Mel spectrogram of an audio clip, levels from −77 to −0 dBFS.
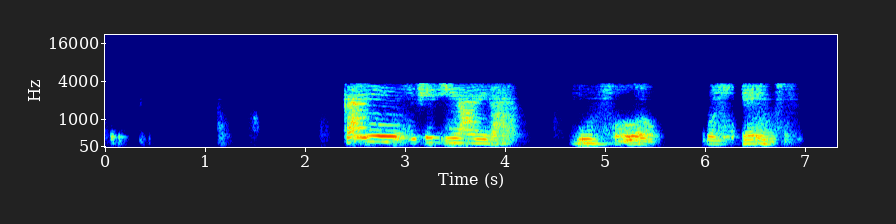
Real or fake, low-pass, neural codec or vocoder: fake; 3.6 kHz; codec, 44.1 kHz, 0.9 kbps, DAC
